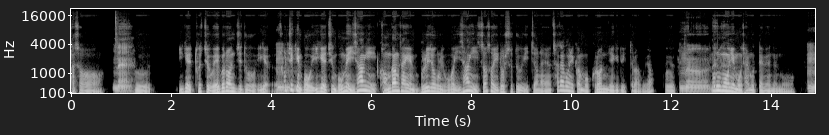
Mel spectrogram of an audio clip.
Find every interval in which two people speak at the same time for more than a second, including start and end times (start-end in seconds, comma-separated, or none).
none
